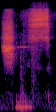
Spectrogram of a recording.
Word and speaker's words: cheese: have CH E cheese the e at the end is silent the same way and the S here is making a sound like Z in some words when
